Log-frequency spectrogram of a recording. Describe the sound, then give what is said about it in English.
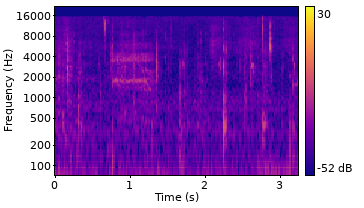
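Crisp biting and chewing of a crunchy treat flecked with small smashed pieces of Fruit Tingles candy, with repeated wet crunches and mouth sounds over a few seconds and no talking. “okay, well, let's see what happens as you uh, munch down on that.”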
